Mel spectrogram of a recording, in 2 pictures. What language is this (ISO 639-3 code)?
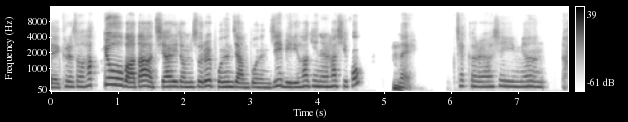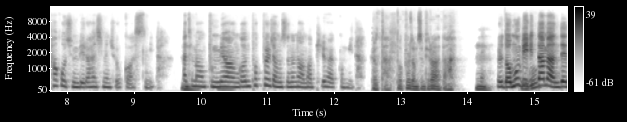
kor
